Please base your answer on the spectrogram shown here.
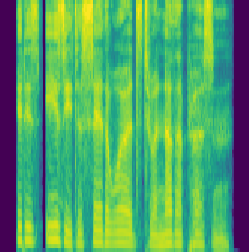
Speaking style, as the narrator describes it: the pastress hissed

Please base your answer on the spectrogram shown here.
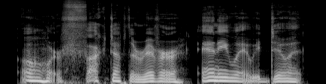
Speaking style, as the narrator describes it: moaned

